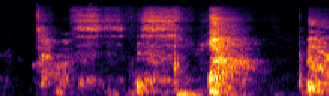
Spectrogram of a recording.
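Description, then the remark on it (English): A series of four harsh coughs, spaced out with brief pauses between them, each a rough burst of breath with no talking around them. “Here, one sec, because I had to cough.”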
